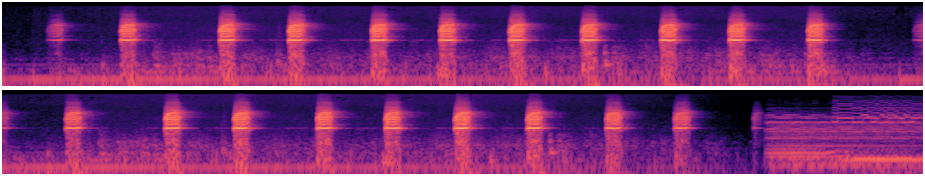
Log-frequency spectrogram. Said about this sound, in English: One parent, the green tree frog, Hyla Scenaria, has this call.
